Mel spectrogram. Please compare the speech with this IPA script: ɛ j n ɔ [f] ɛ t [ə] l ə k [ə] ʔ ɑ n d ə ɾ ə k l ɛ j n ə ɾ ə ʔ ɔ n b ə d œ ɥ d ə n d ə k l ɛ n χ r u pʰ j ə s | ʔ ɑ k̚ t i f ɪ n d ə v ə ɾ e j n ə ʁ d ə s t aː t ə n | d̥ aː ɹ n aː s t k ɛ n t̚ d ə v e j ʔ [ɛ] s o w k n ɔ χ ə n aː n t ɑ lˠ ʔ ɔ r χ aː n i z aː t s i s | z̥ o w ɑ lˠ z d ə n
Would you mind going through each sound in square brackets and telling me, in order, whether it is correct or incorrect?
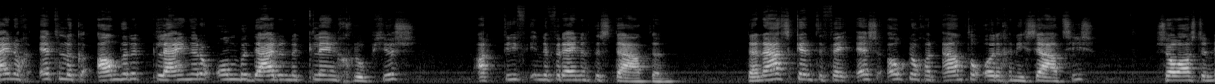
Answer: incorrect, correct, correct, correct

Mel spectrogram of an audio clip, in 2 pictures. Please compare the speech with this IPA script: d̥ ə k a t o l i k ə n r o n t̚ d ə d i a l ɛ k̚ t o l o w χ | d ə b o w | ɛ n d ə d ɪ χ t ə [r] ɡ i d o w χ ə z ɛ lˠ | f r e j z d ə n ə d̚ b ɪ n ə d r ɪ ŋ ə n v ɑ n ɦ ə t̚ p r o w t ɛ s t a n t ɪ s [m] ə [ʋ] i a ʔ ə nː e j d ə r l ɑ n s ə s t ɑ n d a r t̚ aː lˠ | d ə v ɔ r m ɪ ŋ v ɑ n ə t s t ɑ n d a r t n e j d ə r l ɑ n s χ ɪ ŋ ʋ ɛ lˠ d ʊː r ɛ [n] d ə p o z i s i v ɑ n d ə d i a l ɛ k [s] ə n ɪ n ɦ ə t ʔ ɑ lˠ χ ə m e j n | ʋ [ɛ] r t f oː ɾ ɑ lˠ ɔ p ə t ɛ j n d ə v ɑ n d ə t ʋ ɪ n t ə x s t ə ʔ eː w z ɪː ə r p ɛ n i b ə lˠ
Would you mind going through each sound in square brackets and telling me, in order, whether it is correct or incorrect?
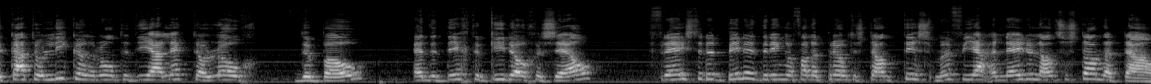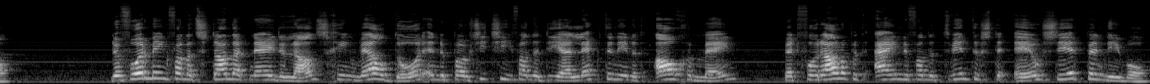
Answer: correct, correct, incorrect, correct, incorrect, correct

